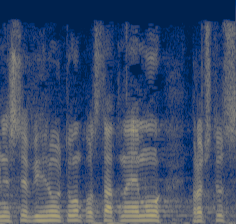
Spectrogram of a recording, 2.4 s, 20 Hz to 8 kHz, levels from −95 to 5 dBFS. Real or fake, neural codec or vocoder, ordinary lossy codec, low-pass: real; none; MP3, 48 kbps; 7.2 kHz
